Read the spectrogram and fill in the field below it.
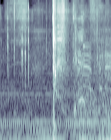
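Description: A bowstring snaps sharply as an arrow is loosed.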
